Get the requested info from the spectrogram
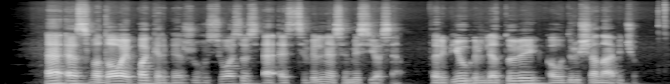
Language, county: Lithuanian, Šiauliai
